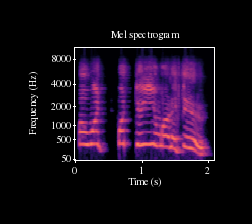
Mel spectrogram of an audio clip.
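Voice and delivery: high, pressing question; exasperated council woman. Acted. Council woman pressing Mister Bloggs, high and exasperated.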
